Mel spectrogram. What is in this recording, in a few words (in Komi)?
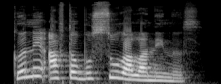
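Komi, кӧні автобус сулаланіныс, female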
